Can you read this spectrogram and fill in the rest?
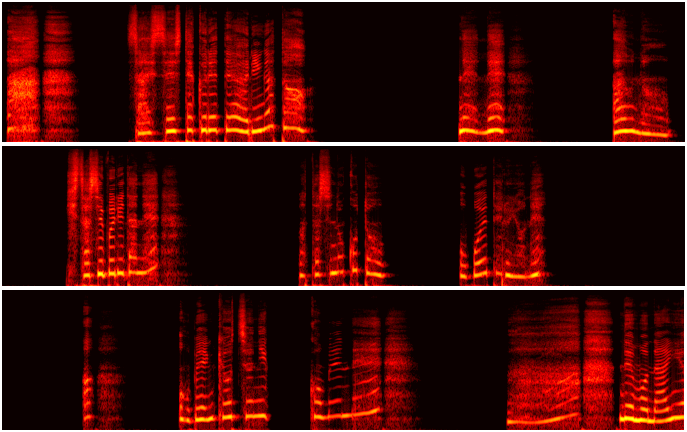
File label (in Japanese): PRボイス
